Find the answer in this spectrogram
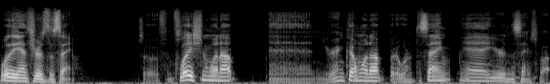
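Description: A man talks very fast with big jumps in loudness and very wide pitch swings, over noticeable background noise. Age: 30s. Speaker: financial advisor and podcast host. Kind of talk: solo podcast commentary.

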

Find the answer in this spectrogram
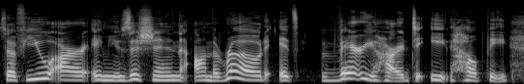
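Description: A woman speaks in a plain, everyday voice at a medium pitch with lively intonation, recorded very cleanly against a silent background. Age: 50s. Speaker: music business podcast host. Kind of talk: solo podcast tutorial.

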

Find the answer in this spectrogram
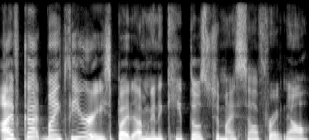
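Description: In a dry, close recording with no echo, a woman's pitch swings very widely. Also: very clean recording, silent background. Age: 50s. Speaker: canine herbalist podcast host. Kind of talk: solo educational monologue. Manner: casual, chatty.

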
